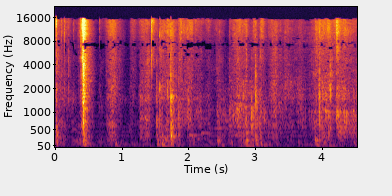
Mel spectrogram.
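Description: Parcel packaging being rustled and pulled at by hand while someone struggles to get it open, with one sharp crack about half a second in and smaller crinkles and clicks after.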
